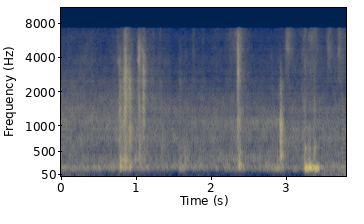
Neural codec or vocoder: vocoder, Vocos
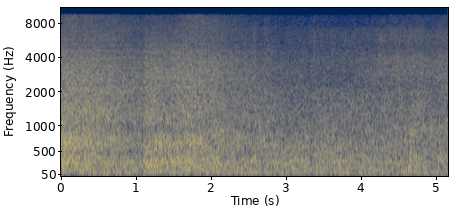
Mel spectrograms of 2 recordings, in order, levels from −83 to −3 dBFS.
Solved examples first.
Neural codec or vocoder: vocoder, Vocos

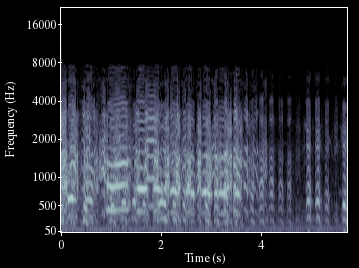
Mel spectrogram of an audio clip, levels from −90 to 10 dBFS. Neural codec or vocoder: none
